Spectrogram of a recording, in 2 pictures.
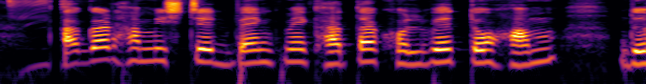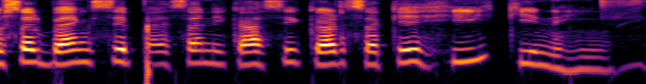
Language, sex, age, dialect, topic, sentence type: Magahi, male, 18-24, Northeastern/Surjapuri, banking, question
